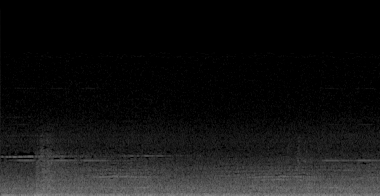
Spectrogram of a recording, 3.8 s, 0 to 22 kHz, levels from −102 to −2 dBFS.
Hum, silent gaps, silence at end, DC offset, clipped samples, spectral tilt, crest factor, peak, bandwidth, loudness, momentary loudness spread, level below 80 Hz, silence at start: none; none; 0 s; under 0.1%; under 0.1%; -6.5 dB/octave; 14 dB; -38 dBFS; 16 kHz; -53 LUFS; 2 LU; -64 dBFS; 0 s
